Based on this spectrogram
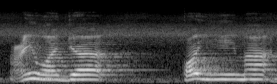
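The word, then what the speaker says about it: عوجا قيما: Jadi cara membacanya iwaja qayyima. Diulangi lagi dari qayyima. Ini ayat 1 dari Alhamdulillahilladzi anzala ala 'abdihil kitaba wa lam yaj'al lahu iwaja qayyima. Jadi tidak bernafas tetapi berhenti sebentar.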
